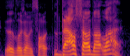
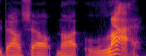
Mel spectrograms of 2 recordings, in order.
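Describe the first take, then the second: First: Slow, laughing through the words. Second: Slow, grave biblical proclamation; solemn commandment voice. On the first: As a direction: giggle as you repeat it. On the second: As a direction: intone it like scripture. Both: Shown as a demonstration.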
